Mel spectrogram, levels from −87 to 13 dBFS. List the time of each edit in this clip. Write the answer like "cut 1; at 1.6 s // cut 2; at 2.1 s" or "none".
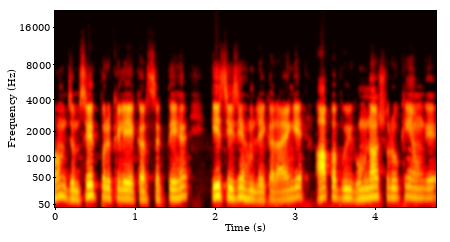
none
